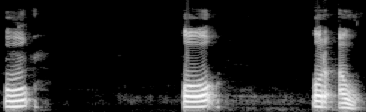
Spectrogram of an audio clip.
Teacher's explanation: इनका उच्चारण करते समय जिह्वा का जो पश्च भाग है वो अधिक सक्रिय होता है। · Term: पश्च स्वर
